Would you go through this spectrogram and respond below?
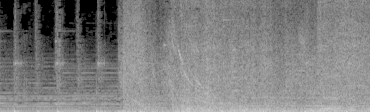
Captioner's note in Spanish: explosiones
